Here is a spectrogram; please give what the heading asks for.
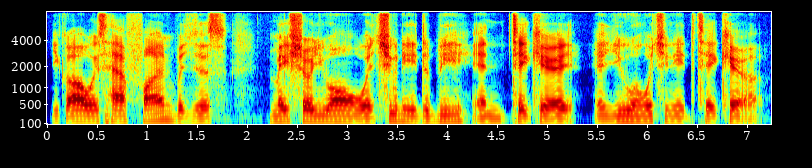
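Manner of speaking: ordinary talk, nothing marked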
